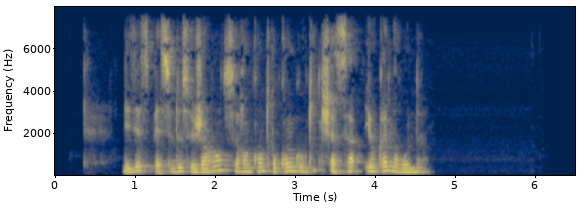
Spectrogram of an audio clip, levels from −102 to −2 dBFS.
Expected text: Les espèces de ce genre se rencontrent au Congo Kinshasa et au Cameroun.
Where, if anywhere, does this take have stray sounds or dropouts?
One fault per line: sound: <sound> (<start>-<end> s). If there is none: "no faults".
no faults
